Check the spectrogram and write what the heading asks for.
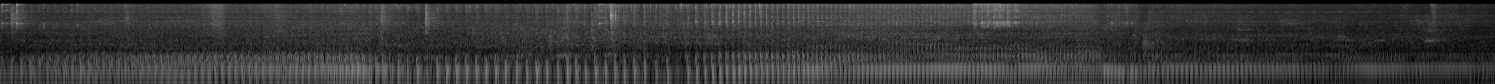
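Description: Motorcycle engine running, with a fast, even pulsing, getting louder over the first few seconds and then fading slowly away, as when a motorbike passes by.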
